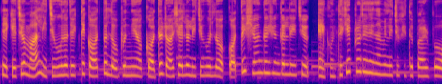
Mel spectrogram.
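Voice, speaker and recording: A woman's voice: very high voice, fairly even intonation, normal speed, hardly any pauses. A woman voicing a kind, innocent little village girl in a children's cartoon, earnest and eager. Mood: delighted. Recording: music behind the voice. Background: children's music.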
